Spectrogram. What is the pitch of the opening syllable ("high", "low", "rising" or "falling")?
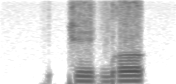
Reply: low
